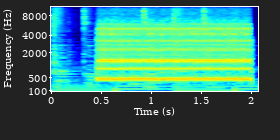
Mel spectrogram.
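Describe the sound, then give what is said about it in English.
A single telephone ring: a steady, bright electronic trill lasting about a second and a half, sounding on its own between quieter low background noise. “Phone. Phone. Busy. Busy.”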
